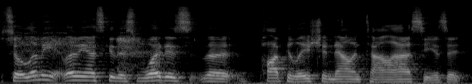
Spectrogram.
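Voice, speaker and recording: A man with a medium-pitched voice works as the interviewer on a live report. His delivery is conversational and unscripted. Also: brisk, a bit bright.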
